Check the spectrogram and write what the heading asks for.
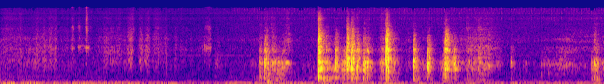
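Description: Small metal fork parts and hand tools being handled and set down: a quick run of clinks and knocks in the middle, over a steady low hum.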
